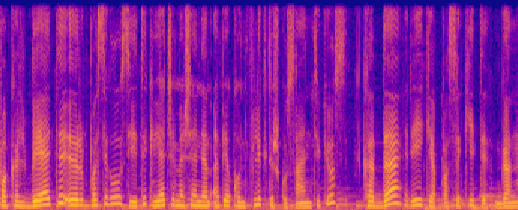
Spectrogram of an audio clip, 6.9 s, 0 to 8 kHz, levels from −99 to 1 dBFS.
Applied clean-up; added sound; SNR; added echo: none; none; none; none.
